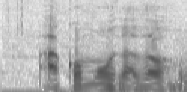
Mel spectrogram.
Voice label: "acomodador", Catalan; usher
